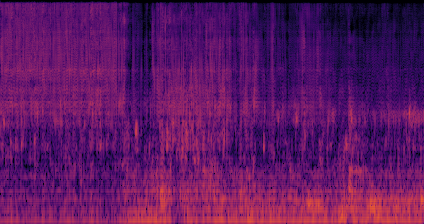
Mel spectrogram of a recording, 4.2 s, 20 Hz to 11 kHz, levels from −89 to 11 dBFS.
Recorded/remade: remade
